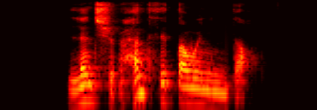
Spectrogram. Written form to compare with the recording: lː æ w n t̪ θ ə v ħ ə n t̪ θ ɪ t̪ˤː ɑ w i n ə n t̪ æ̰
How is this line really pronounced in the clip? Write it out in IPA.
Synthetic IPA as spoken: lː æ n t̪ ʃ ə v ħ ə n t̪ θ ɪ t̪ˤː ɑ w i n ə n t̪ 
